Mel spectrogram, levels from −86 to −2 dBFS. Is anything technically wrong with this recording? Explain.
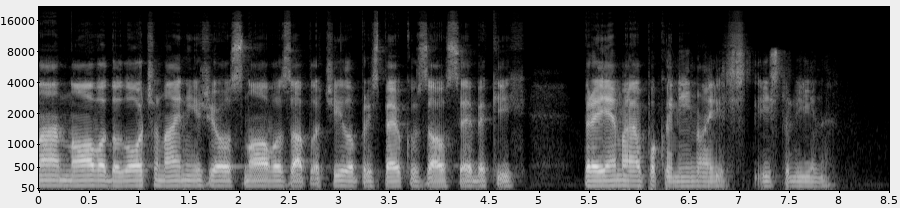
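Yes. At 5.79 s there is a call bitrate drop that lasts to the end of the clip. The bandwidth estimate fell, so the encoder was told to spend far fewer bits, going from about 32 kbps down to 9 kbps. It stays at that lowest rate for about 2.4 s. With so few bits, the coding turns coarse. The audio bandwidth also shrinks from 20 kHz to 8 kHz. The speech sounds rough, watery and muffled, and it never recovers before the clip ends.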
